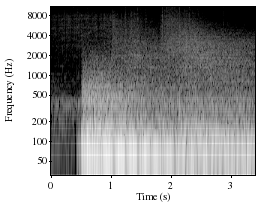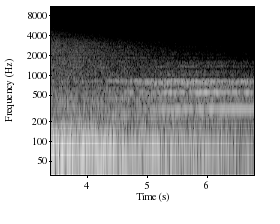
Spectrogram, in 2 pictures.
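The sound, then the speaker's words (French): A huge explosion in a gold mine bursts in after a brief quiet moment, a deep, heavy boom that rolls on into a long, slowly fading rumble with no voices present. “Un jour, lors d'une exploration dans la mine pour trouver une grosse source d'or, une explosion gigantesque se déclenche, provoquant alors la disparition soudaine d'un grand nombre de personnes.”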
